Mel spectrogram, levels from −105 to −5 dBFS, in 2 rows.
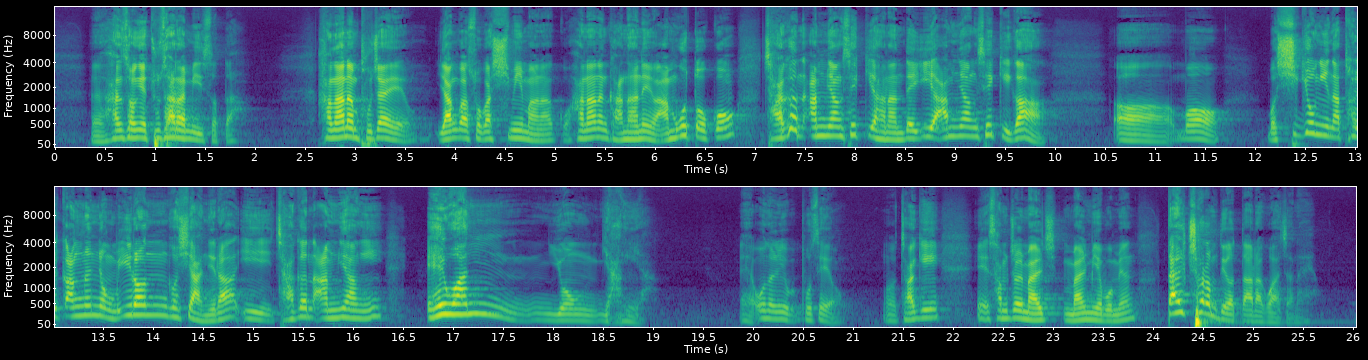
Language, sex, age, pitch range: Korean, male, 30-49, 135-205 Hz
